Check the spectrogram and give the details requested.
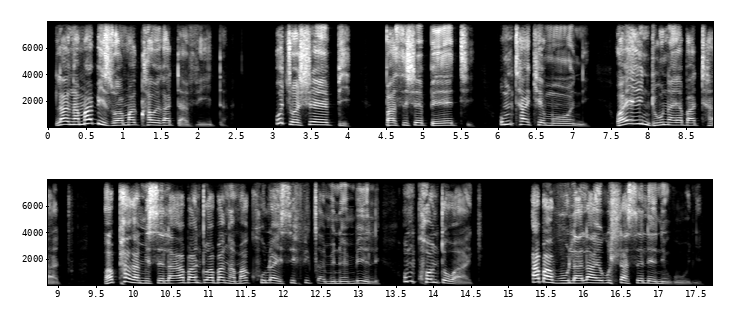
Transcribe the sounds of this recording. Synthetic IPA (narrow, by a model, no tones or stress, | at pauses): laŋamaβizɔamaǃʰawɛɣad̥ʱaviːd̥ʱa | ud̥ʒ̥ʱɔʃeb̥ʱi | b̥asiʃɛb̥ʱeːtʰi | um̩tʰakʰɛmoːni | wajɛindʱunajaβatʰa̰ːtʰu̥ | wapʰaɣamisɛlaːβantʼuaβaŋamakʰulwajisifiǀaminwembʱili | um̩kʰɔntʼɔwa̰ːkʰɛ̥ | aβaβulalajɔɣuɬasɛleniɣuːɲɛ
